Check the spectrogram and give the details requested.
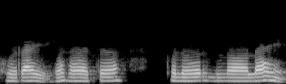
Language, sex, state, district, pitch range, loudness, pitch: Marathi, female, Maharashtra, Pune, 160-170 Hz, -18 LUFS, 165 Hz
